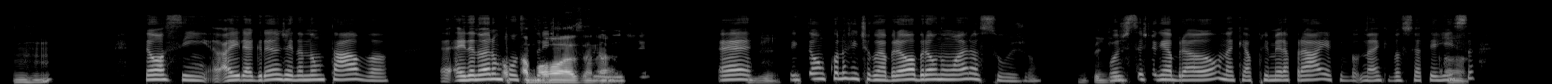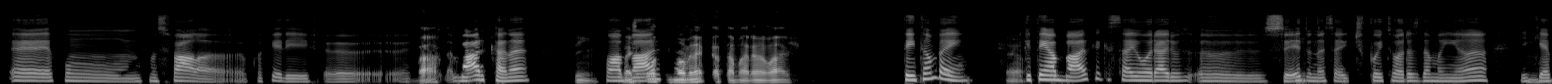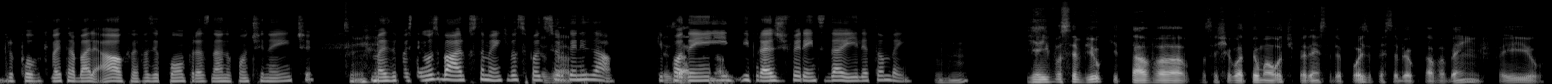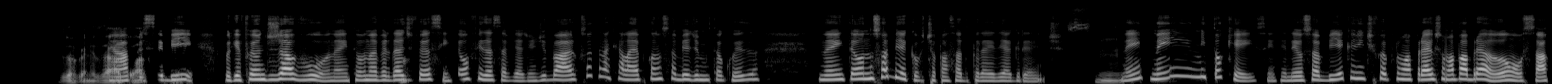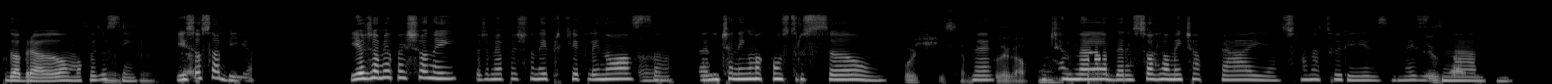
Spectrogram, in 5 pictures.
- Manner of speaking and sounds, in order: tapping; chuckle; in French: "déjà-vu"
- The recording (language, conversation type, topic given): Portuguese, podcast, Me conta uma experiência na natureza que mudou sua visão do mundo?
